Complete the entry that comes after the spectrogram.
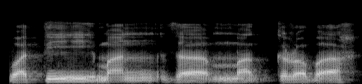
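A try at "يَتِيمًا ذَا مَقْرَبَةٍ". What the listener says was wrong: আচ্ছা, এখানে ওয়া হয়ে গেল না? ইয়া, ইয়াতীমাং। আচ্ছা, এখানে দুইটা বিষয়। একটা হলো জালকে তার নিজ মাখরাজে রাখা, রা। আর মাক, কফকে আরেকটু ধাক্কা খাওয়াইতে হবে। মাক, মাকরাবা, যা মাকরাবা।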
